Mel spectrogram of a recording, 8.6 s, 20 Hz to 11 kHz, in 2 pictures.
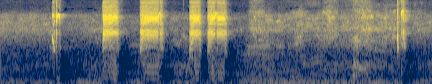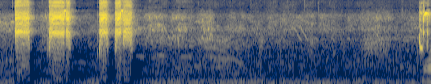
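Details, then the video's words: Kala teetar, the black francolin, recorded on 20 April 2024, repeating grating, rasping multi-note phrases, each a cluster of four to five harsh bursts separated by short gaps, above a constant shrill insect drone. "kala teetar ki awaz shruti teetar Ki awaz black teetar ki awaz"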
